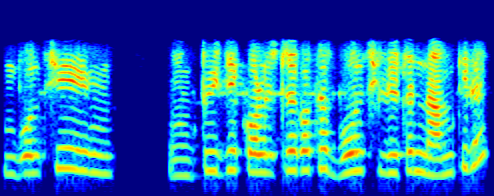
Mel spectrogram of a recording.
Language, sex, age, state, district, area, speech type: Bengali, female, 45-60, West Bengal, Darjeeling, rural, conversation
